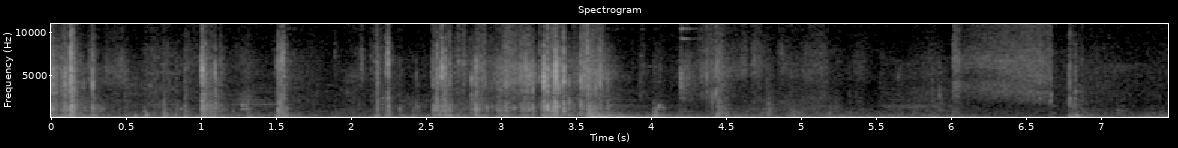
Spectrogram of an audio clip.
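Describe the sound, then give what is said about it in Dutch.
A piece of paper is handled and unfolded, giving many soft crinkles and rustles with a few sharper crackles scattered among them. The sounds are faint and irregular, with no talking over them. “Ik heb een papiertje meegenomen.”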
